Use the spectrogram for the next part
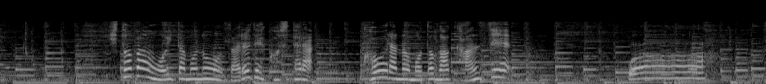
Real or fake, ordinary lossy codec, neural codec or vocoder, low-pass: real; none; none; none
